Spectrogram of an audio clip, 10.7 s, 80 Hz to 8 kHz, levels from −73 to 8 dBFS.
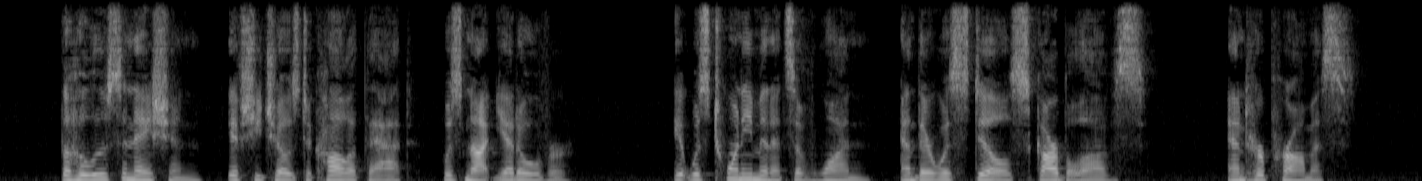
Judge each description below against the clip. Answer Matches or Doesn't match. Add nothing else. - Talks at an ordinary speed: Matches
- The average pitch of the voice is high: Doesn't match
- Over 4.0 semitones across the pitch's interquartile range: Matches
